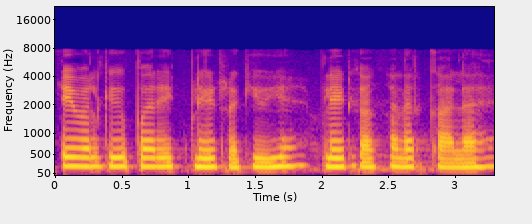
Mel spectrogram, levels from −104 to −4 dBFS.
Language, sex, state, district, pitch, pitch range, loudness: Hindi, female, Madhya Pradesh, Umaria, 210 Hz, 205-215 Hz, -13 LUFS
